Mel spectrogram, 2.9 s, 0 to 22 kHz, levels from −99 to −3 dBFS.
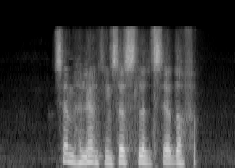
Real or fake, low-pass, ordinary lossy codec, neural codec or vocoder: fake; 10.8 kHz; AAC, 48 kbps; codec, 16 kHz in and 24 kHz out, 0.6 kbps, FocalCodec, streaming, 4096 codes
